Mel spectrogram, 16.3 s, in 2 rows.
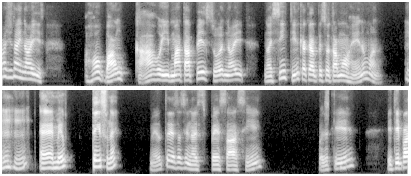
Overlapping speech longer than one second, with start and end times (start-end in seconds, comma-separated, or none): none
